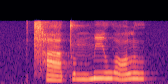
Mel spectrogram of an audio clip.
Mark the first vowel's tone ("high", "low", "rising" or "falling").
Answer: low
